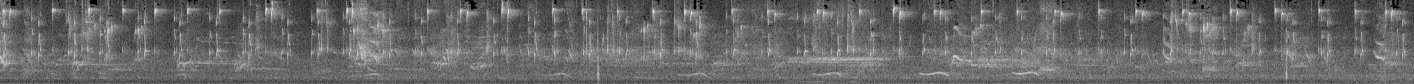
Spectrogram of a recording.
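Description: Birds calling: one repeats a short rising-and-falling whistled note about every second or two, with other higher chirps scattered around, over a steady low rumble. Two sharp clicks stand out, one near the middle and one near the end.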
